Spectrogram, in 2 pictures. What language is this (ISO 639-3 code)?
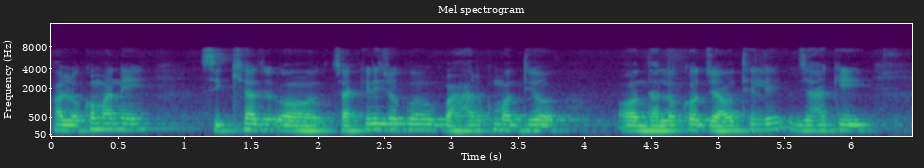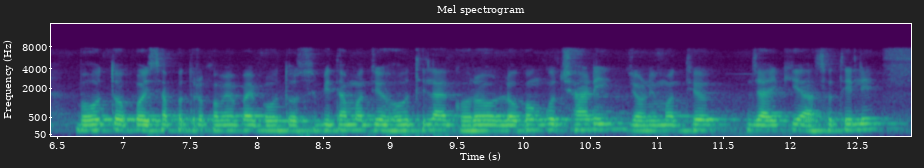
ori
